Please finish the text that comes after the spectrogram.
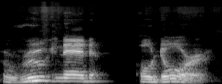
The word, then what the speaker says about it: Rougned Odor: Oh, okay, so it's Rougned Odor. Correct. I had to look it up to get the pronunciation.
